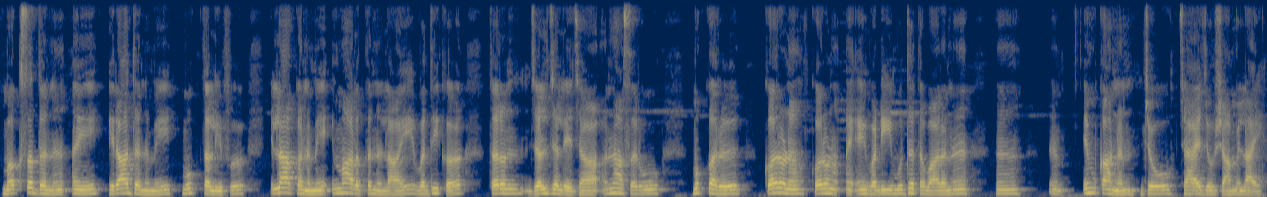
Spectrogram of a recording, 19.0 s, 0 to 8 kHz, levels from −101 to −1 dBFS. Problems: constant background noise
